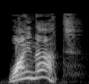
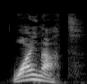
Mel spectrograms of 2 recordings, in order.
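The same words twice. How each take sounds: First: "not" pushed much higher and held; stress on not. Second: Said in the usual way. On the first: Shown as a demonstration. Rabbi repeating the question, hitting "not" high. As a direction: lean hard on the word "not".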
